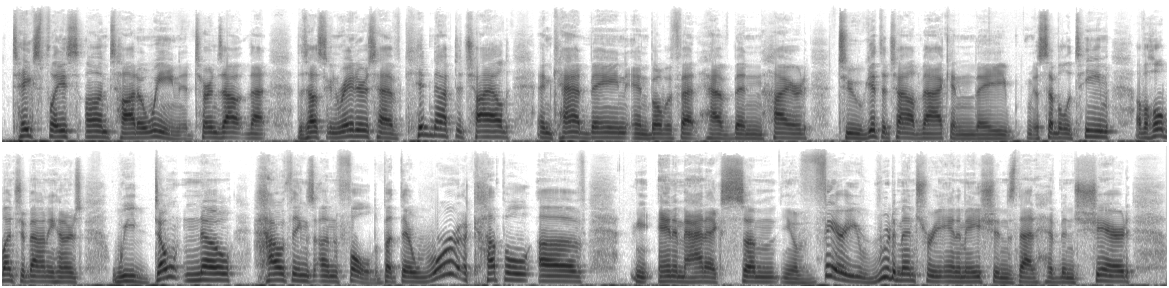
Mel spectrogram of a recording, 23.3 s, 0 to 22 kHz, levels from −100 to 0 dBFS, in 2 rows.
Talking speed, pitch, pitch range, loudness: 165 wpm, 140 Hz, 125-160 Hz, -22 LUFS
